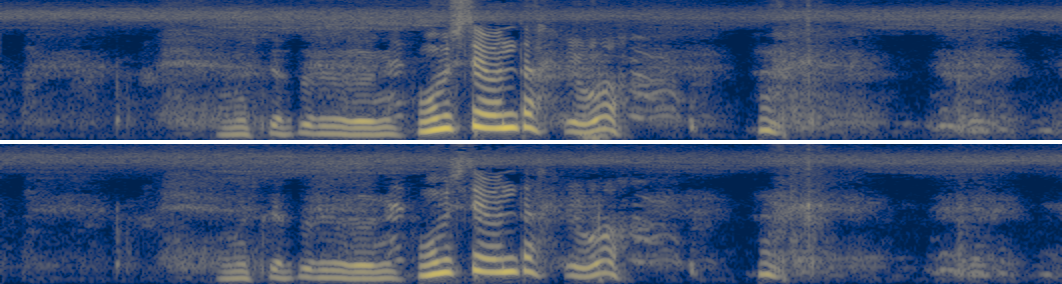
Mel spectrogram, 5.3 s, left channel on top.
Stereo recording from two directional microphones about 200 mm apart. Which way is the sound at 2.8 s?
45° left (ahead or behind).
